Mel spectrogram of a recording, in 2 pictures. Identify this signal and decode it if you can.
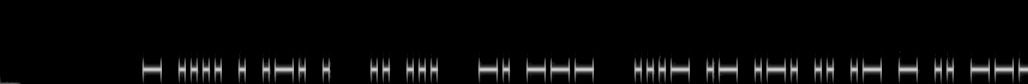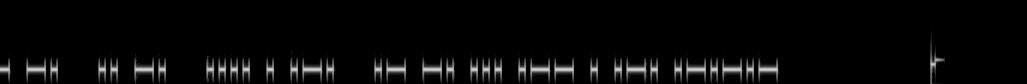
Morse code, heard as a keyed tone, about 21 wpm, 700 Hz. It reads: THERE IS NO VARIATION IN HER ANSWER.
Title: Sentences from Top 1600 Words 20wpm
